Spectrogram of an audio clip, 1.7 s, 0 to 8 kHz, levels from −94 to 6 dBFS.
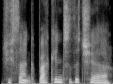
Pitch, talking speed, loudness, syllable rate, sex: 190 Hz, 210 wpm, -19 LUFS, 4.4 syllables/s, female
